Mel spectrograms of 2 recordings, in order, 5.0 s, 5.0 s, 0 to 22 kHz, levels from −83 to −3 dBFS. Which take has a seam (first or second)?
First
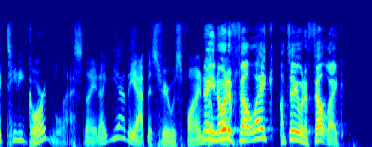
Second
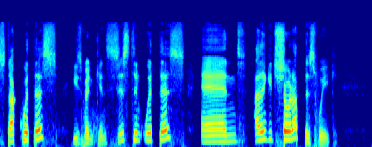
second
